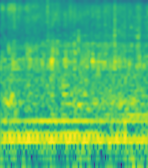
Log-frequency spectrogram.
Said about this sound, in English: Just nice little natural waterfall here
